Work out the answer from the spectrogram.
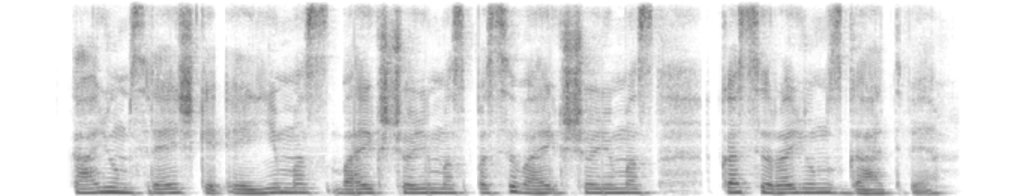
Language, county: Lithuanian, Panevėžys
